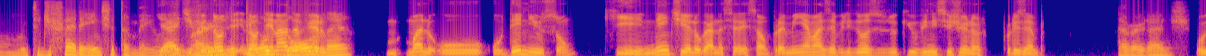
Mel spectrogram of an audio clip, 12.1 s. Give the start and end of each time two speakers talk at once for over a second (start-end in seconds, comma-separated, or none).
1.6-3.2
